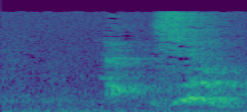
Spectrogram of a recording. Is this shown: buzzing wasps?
no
